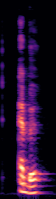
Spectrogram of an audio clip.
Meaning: alternative form of eb
- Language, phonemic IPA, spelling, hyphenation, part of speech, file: Dutch, /ˈɛ.bə/, ebbe, eb‧be, noun, Nl-ebbe.ogg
